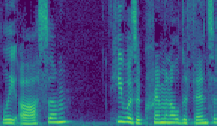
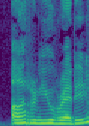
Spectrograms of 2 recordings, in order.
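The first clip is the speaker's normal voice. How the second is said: put-on spooky, eerie, creepy voice; 3 semitones lower than usual. Host starts a bit, asking the co-host if ready, spooky voice. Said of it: "is that a spooky voice?".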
